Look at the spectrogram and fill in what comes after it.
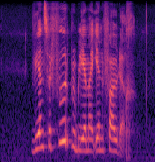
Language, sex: Afrikaans, female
